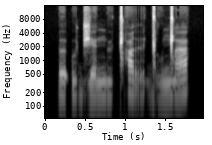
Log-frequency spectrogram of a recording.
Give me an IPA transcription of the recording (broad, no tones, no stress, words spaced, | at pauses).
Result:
əʔu d͡ʒɛ ŋʉǁʰɑrə ɡ͡ǁuŋ͡ǁa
